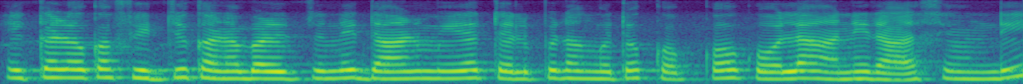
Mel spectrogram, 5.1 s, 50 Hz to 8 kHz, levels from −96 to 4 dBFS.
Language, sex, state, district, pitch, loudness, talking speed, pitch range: Telugu, female, Telangana, Komaram Bheem, 260 Hz, -13 LUFS, 150 wpm, 245-275 Hz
